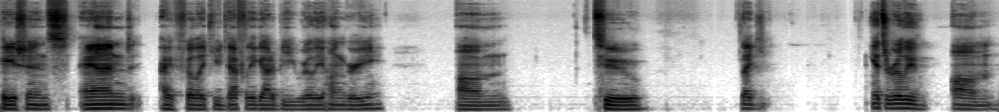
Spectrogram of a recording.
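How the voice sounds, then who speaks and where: A man's very deep, low voice, monotone and flat, at a fairly slow pace with long, frequent pauses, in a very clean recording over a silent background. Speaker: livestreamer. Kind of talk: casual livestream chat. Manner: halting, many fillers.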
